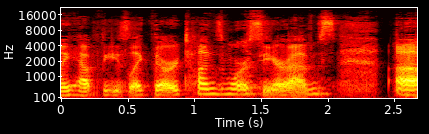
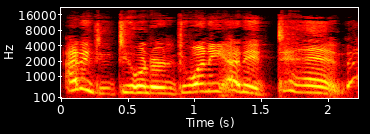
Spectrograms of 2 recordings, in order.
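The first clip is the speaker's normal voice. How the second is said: higher, indignant pushback over the token count; indignant protest; 6 semitones higher than usual. Retold or imitated. User to the app about a token count, indignant and pitched up. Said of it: "I'm like".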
